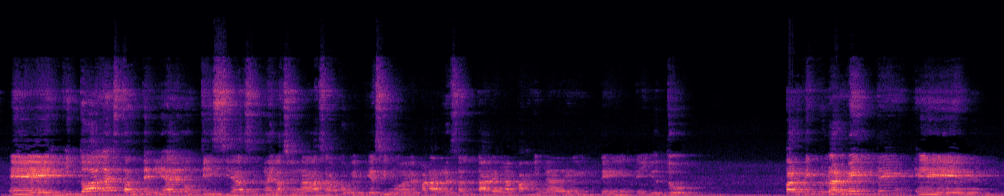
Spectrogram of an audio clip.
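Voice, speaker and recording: A woman with a fairly high, bright, forceful voice explains things as an interview guest. She speaks as a company executive and often tags her phrases with a short question. The sound is very echoey, with faint noise behind her.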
